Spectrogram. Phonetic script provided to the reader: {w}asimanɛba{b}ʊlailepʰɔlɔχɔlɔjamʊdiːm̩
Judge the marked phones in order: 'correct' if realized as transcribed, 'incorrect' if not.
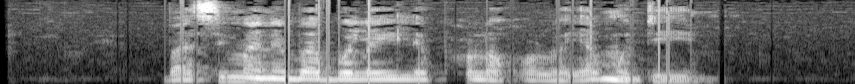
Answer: incorrect: b, correct

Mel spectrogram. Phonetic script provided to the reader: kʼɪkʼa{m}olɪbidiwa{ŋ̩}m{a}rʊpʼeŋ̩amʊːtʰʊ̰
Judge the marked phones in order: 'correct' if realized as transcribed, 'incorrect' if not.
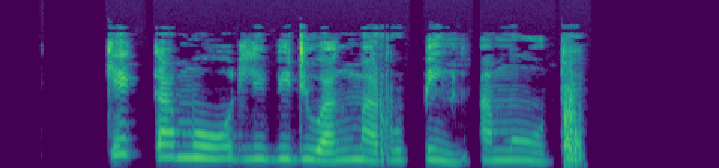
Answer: correct, correct, correct

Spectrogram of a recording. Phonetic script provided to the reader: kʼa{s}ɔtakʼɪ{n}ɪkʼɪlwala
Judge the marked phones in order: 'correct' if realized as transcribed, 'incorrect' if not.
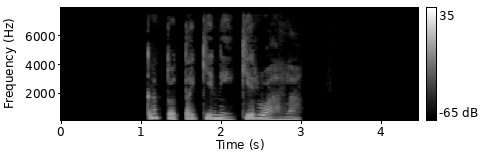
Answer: incorrect: t, correct

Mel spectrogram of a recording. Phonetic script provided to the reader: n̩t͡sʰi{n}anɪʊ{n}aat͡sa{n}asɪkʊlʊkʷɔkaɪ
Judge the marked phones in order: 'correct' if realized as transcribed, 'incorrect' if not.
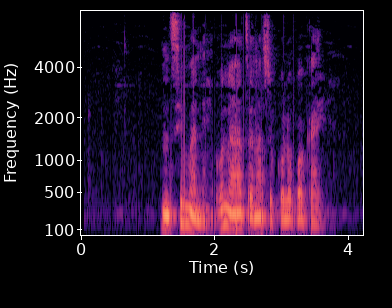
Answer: incorrect: m, correct, correct

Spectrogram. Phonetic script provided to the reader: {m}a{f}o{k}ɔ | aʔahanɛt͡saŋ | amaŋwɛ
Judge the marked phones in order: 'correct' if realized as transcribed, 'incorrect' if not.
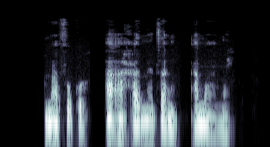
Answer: correct, correct, correct

